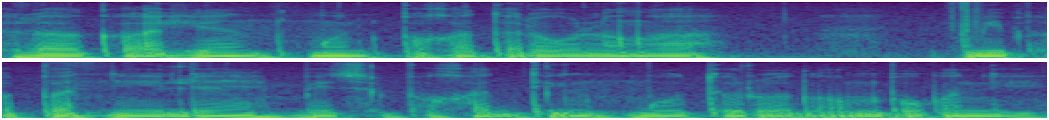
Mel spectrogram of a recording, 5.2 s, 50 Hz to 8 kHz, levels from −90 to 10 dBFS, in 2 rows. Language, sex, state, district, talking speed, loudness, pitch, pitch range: Mizo, male, Mizoram, Aizawl, 220 wpm, -15 LUFS, 90 Hz, 90-100 Hz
